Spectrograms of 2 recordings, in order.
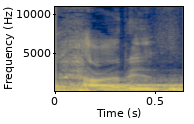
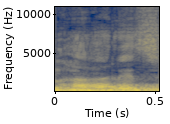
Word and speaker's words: Harith: Nama saya Harith ya.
